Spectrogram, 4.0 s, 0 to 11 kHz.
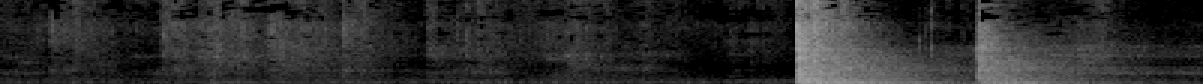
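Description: Steel convertible top frame of a 1959–60 Chevrolet Impala being lowered by hand, coming down with a sudden loud clunk after a couple of quiet seconds and a second, lighter knock about half a second later.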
